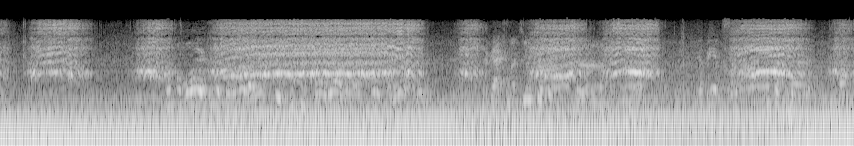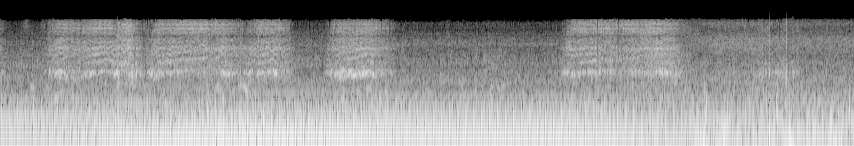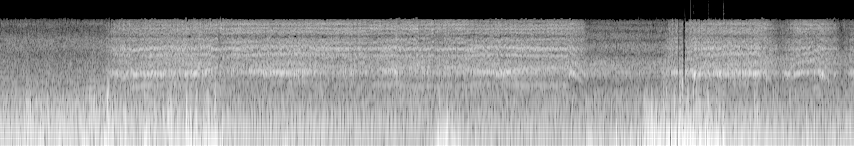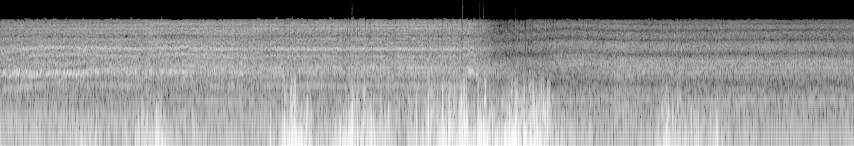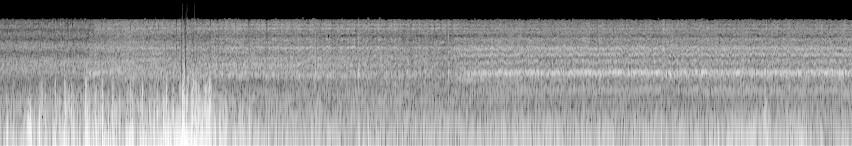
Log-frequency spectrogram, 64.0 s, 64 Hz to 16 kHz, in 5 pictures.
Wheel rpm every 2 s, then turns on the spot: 40, 70, 150, 50, 70, 60, 40, 100, 60, 20, 60, 50, 10, 60, 160, 160, 150, 60, 110, 130, 160, 160, 110, 0, 0, 0, 80, 110, 110, 110, 120, 110.
22-24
